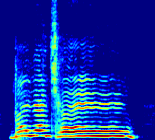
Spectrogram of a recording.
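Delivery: shrill, very loud, super high tiny squeaky voice. The narrator voices someone answering a knock from inside, super high-pitched voice. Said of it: "just a super high pitched voice".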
